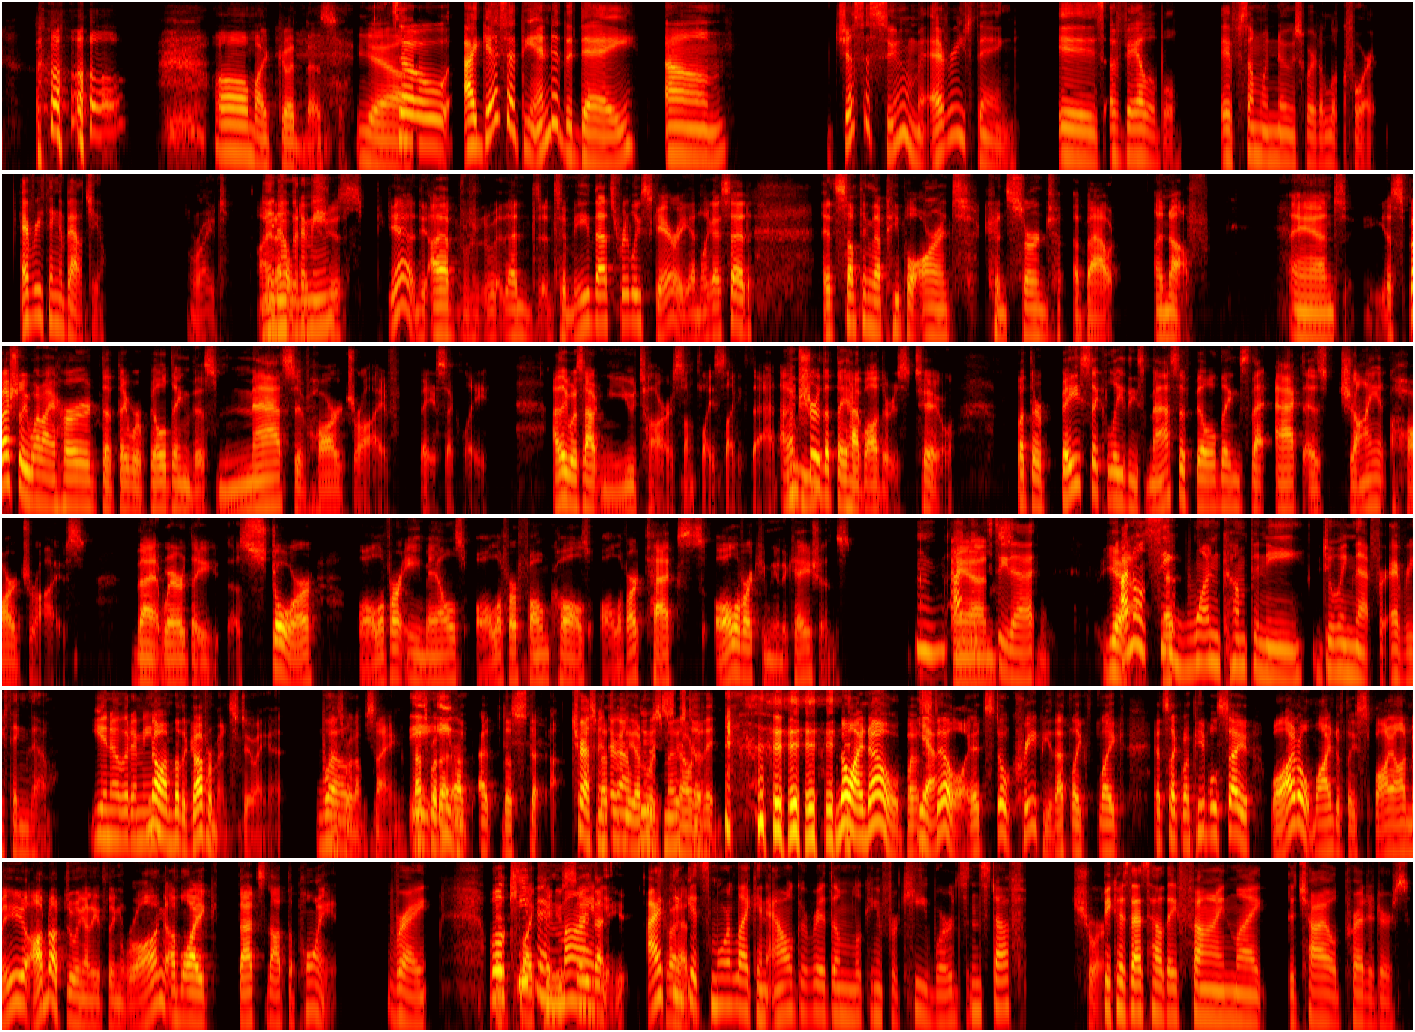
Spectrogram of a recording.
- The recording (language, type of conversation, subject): English, unstructured, How do you feel about how companies use your personal data?
- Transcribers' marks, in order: chuckle; tapping; other background noise; stressed: "massive"; laugh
